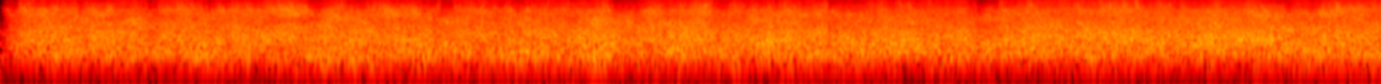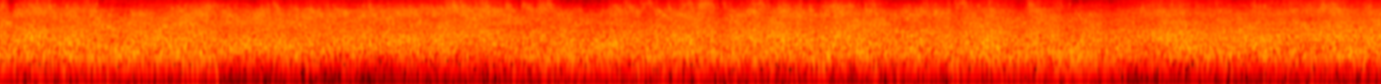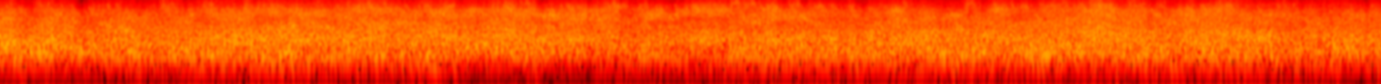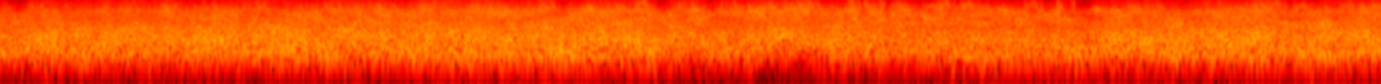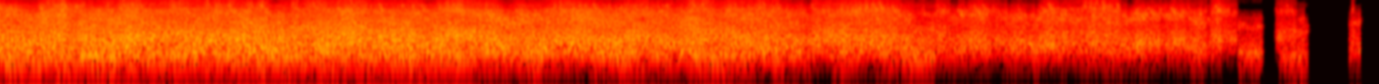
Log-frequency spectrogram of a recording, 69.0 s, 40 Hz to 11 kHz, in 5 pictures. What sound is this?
constructed from fragments of field recording, Oslo Norway. Processed with granular techniques, and placed in stereo by pitch shifting differing sections and panning around the listener. Some use of phase techniques in an attempt at interesting cancellation effects, headphones or loud playing might give some 360 degree feeling.. maybe?
air, processed, rushing, wind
